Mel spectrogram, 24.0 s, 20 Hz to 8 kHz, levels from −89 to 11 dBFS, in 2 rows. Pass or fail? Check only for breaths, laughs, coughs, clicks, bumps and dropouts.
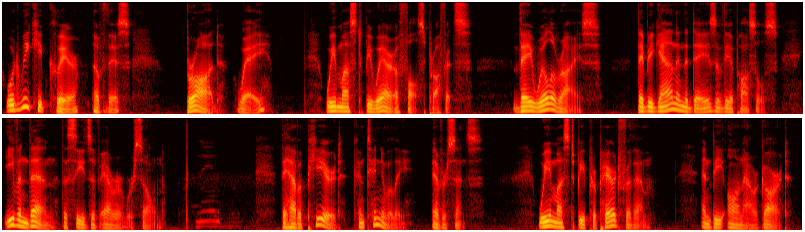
fail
